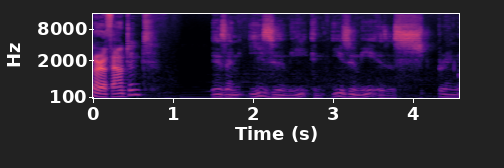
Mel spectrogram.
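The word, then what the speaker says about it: 泉: a fountain is an izumi an izumi is a spring or a fountain it's also a pretty heavily used name other pronunciation is sen help aid or a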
